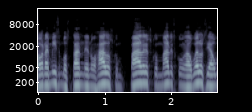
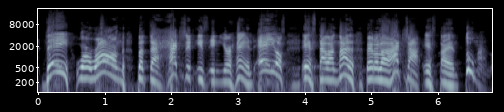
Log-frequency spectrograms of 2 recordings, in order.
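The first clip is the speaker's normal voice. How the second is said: louder and higher, pounding each phrase; preaching at full force; 6 semitones higher, 7 dB louder than usual. Acted. Preacher pressing the crowd to let go, loud and rising. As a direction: drive it home to the congregation.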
